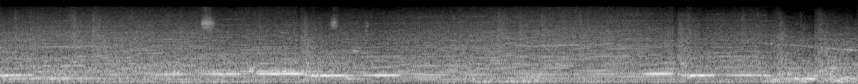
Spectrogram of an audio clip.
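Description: A racing car engine roars at high revs, shifting gears as it speeds up.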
